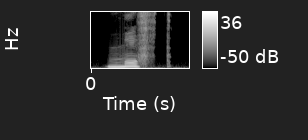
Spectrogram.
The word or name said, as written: muft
